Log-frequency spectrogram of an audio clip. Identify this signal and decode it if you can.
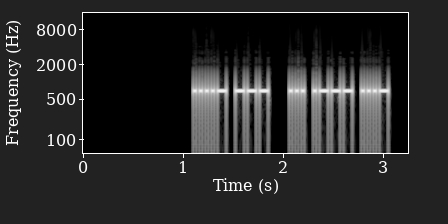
Morse code, heard as a keyed tone, about 40 wpm, 700 Hz. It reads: 4O SJV
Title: Winter Field Day Exchanges Encore 40wpm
